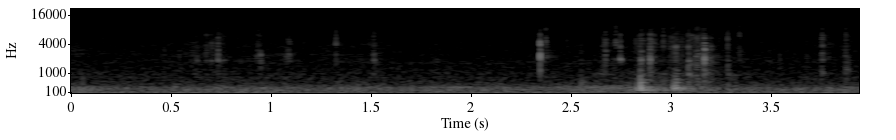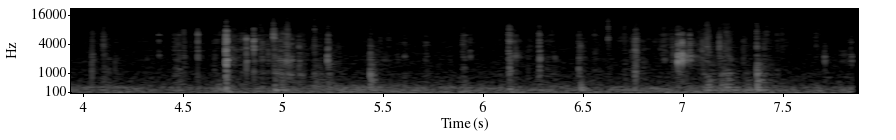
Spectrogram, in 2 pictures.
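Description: A red utility knife scrapes dry flakes off the edge of a solid white oval bar of soap held in the hand, while a second bar sits idle behind it. The scraping comes as quiet, dense, crisp clicking and crackling over a low steady rumble, with a few sharper bright ticks that stand out and stop almost instantly.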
